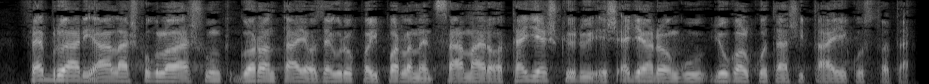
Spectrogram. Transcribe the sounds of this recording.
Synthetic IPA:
fɛbruaːɾḭʔaːlːaːʃfo̞ɡlɒlaːʃuŋɡɡɒɾɒnt̪aːjːɒːzɛuɾoːpɒjipɒrlɒmɛnt̪saːmaːɾɒːt̪ɛjːɛʃkø̰ɾyʔeːʃɛ̰ɟɛnrɒŋɡuːjo̞ɡɒlko̞t̪aːʃit̪a̰ːjeːko̞st̪ɒt̪a̰ːʃt

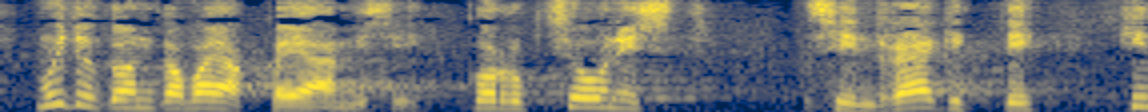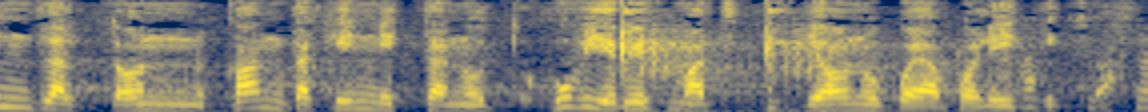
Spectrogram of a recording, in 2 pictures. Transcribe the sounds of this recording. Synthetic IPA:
mujd̪̥uɡ̥io̞nkɑvɑjɑkːˑɑjæːmisḭko̞rːup̚t̪sio̞ːnʲist̪ | siːnræːɡ̥it̪ːi | kind̪̥lɑlt̪ːˑo̞nkɑnd̪̥ɑkinʲːit̪ːˑɑnud̪̥huviryhmɑd̪̥jɑo̞nupo̞jɑpo̞lʲiːt̪ːˑikːɑ̰

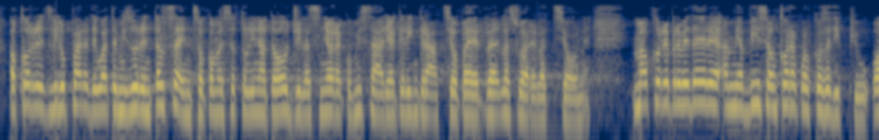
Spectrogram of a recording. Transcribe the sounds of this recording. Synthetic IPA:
okːorːezvilupːaːɾead̪eɡwaːt̪emizuːɾeint̪alsɛnsokomeɛsot̪ːolinjaːt̪oɔd͡ʒːilasiɲːoːɾakomːisːaːɾjakerːiŋɡɾat̪sːjoperlasuːaɾelat̪sːjoːne | maokːorːepɾeved̪ɛːɾeʔamːiavːiːzoaŋkoːɾakwalkɔːzad̪ipːju

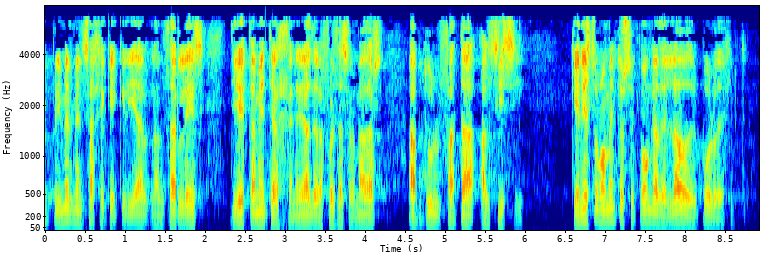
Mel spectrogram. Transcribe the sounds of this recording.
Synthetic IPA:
elpɾime̞ɾmẽnsaxe̞ke̞ke̞ɾialanθaɾlezd̪iɾe̞k̚t̪amẽnt̪ealxe̞neɾald̪e̞lasfweɾθasaɾmaðas | abd̪ulfat̪aʔalsisi | ke̞ːne̞st̪o̞mo̞ment̪ose̞po̞ŋɡaðe̞lːaðo̞ðe̞lpweβloðe̞xip̚t̪o̥

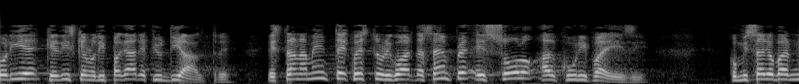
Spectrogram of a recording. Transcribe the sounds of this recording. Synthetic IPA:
oɾiːek̟erːiskʲjanod̪ipaɡaːɾepjud̪ːia̰lt̪ɾḛː | st̪ɾanament̪ekwest̪oriɡward̪asɛmpɾeʔesːoːloʔalkuːnipaeːzḭ | komːisːaːɾjobarn

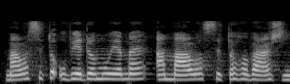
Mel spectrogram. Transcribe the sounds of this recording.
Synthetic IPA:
maːlo̞sɪt̪oʔuvjɛdo̞mujɛmɛʔamaːlo̞sɪt̪oɦovaːʒiː

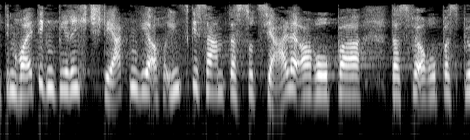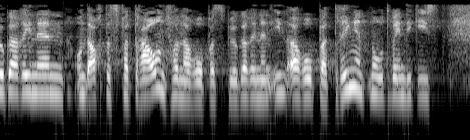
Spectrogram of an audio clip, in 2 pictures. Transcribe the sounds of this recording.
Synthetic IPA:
td̥eːmɦɔʏtɪɡŋ̩bəʁɪçtʃtɛɐkŋ̩viːɐaʊxɪnsɡ̥əzamtd̥asːot͡sja̰ːləʔɔʏʁoːpɐd̥asfyːɐɔʏʁoːpasb̥ʏɐɡɐʁɪnənʔʊntaʊxd̥asfɛɐtʁ̥aʊənfɔnɔʏʁoːpasb̥ʏɐɡɐʁɪnənʔɪnɔʏʁoːpad̥ʁɪŋəntnoːtvɛndɪçɪst

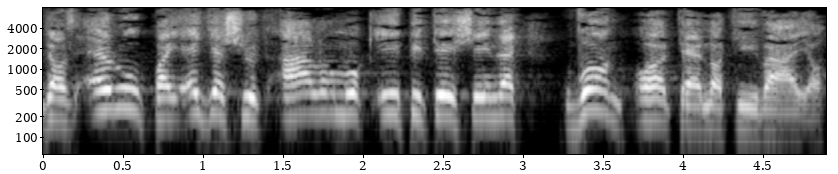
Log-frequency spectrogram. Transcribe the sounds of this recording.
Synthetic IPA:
ɒzɛuɾoːpɒjiɛɟːɛʃylt̪aːlːɒmo̞keːpiːt̪eːʃeːnɛk | vɒnɒlt̪ɛrnɒt̪iːvaːjɒ̰

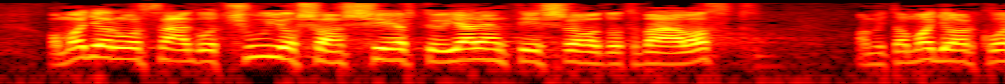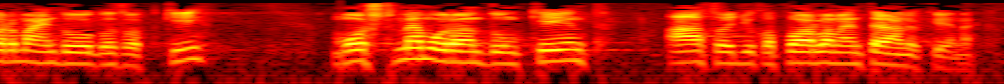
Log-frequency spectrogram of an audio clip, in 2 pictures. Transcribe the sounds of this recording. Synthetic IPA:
ɒmɒɟɒɾo̞rsaːɡo̞t̪ʃuːjo̞ʃɒnʃeːrt̪øːjɛlɛnt̪eːʃrɛɒd̪o̞t̪ʋaːlɒst̪ | ɒmit̪ɒmɒɟɒrko̞rmaːɲd̪o̞lɡo̞zo̞t̪ki | mo̞ʃt̪mɛmo̞ɾɒnd̪umkeːnt̪ | aːt̪ɒɟːukɒpɒrlɒmɛnt̪ɛlnø̞kḛːnɛ̰k

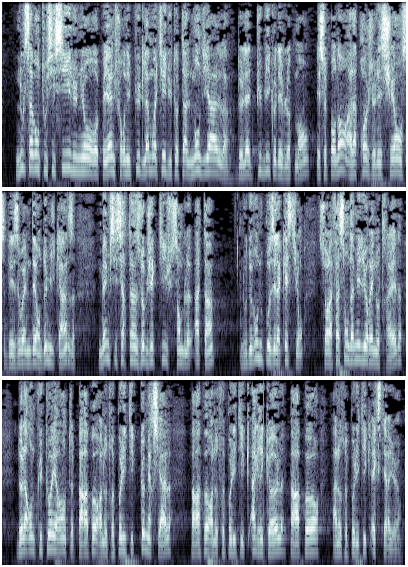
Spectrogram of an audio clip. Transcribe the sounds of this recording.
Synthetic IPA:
nuləsavɔ̃t̪usisilynjɔ̃øʁɔpeɛnfuʁniplyd̪əlamwat̪jed̪yt̪ɔt̪almɔ̃d̪jald̪əlɛd̪pyblikod̪evlɔpmɑ̃esəpɑ̃d̪ɑ̃alapχɔʃd̪əleʃeɑ̃sd̪ezoɛmd̪eɑ̃d̪ømilkʲɛ̃z | mɛmsisɛʁt̪ɛ̃zɔbʒɛk̚t̪ifsɑ̃blat̪ɛ̃ | nud̪əvɔ̃nupozelakʲɛst̪jɔ̃ | syʁlafasɔ̃d̪ameljɔʁenɔt̪χɛd̪ː | əlaʁɑ̃d̪ʁplykɔeʁɑ̃t̪paʁːapɔʁanɔt̪χəpɔlit̪ikːɔmɛʁsjal | paʁːapɔʁanɔt̪χəpɔlit̪ikaɡʁikɔlpaʁːapɔʁ | anɔt̪χəpɔlit̪ikɛkst̪eʁjœ̰ːʁ

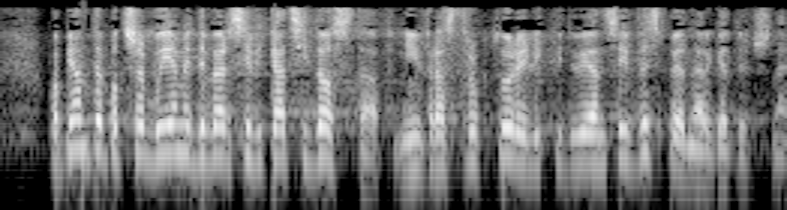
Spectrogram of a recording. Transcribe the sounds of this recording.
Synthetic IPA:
pɔpʲjɔnt̪ɛpɔtʂɛbujɛmɘd̪ɘvɛɾsɘfʲikat̪sʲjid̪ɔst̪a̰fiːnfɾast̪ɾukt̪uɾɘlʲikfʲid̪ujɔnt̪sɛjvɘspɘɛnɛɾɡɛt̪ɘt͡ʂnɛ

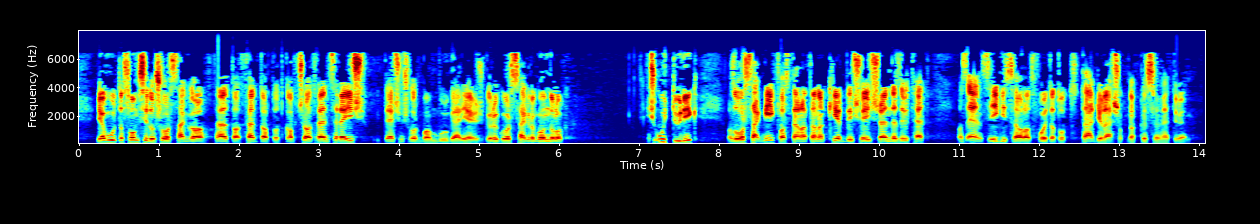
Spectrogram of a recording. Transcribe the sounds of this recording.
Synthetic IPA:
jɒvult̪ɒso̞mseːd̪o̞ʃo̞rsaːɡːɒlfɛnt̪ɒrt̪o̞t̪kɒpt͡ʃo̞lɒt̪rɛnt̪sɛɾɛiʃit̪ːɛlʃøːʃo̞rbɒmbulɡaːɾijɒḛːʒɡøɾø̞ɡo̞rsaːɡrɒɡo̞nd̪o̞lo̞k | eːʃuːc̚t̪yːnikɒzo̞rsaːɡneːfhɒsnaːlɒt̪aːnɒkːeːrd̪eːʃɛiʃrɛnd̪ɛzøːt̪hɛt̪ | ɒzɛnseːɡisɛɒlɒt̪fo̞jt̪ɒt̪o̞t̪ːaːrɟɒlaːʃo̞knɒkːø̞sø̞nɦɛt̪ø̰ːɛ̰n

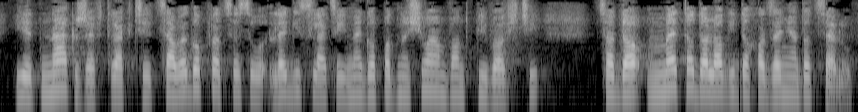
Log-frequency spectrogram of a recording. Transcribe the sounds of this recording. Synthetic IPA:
jɛd̪naɡʐɛft̪ɾakt͡ɕɛt̪sawɛɡɔpɾɔt̪sɛsulɛɡʲislat̪sɘjnɛɡɔpɔd̪nɔɕiwamvɔnt̪plʲivɔɕt͡ɕi | t̪sɔd̪ɔmɛt̪ɔd̪ɔlɔɡʲjid̪ɔxɔd̪zɛɲad̪ɔt̪sɛlṵ

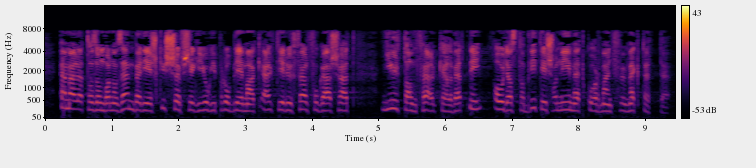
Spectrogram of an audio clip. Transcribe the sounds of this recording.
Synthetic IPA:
ɛmɛlːɛt̪ːɒzo̞mbɒnɒzɛmbɛɾieːʃkiʃːɛpʃeːɡijo̞ɡipro̞bleːmaːkɛlt̪eːɾøːfɛlfo̞ɡaːʃaːt̪ | ɲilt̪ɒɱfɛlkɛlvɛt̪ni | ɒɦo̞ɟɒst̪ɒbrit̪eːʃɒneːmɛt̪ko̞rmaːɲføːmɛkt̪ɛt̪ːɛ

